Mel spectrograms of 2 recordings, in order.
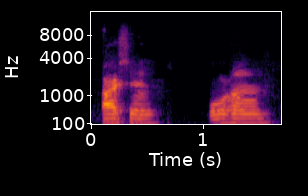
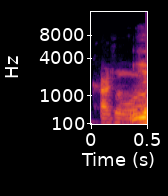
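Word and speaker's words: Karsten Warholm: Carson Warholm, is that how you pronounce his name? Carson Warholm.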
